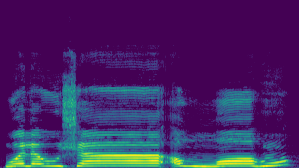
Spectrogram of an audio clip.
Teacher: لفظ اللہ سے پہلے زبر آ رہا ہے تو اس لیے ہم لفظ اللہ کو موٹا پڑھیں گے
